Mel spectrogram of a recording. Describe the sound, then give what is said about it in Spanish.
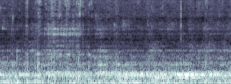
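A dishwasher runs with water, giving a constant rushing, sloshing spray over a low mechanical hum. The sound is even and continuous, with no voices. “Es un lavaplatos”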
